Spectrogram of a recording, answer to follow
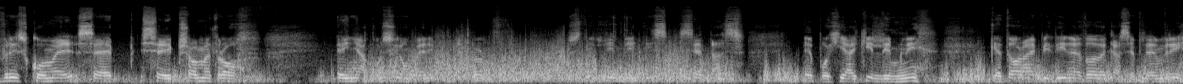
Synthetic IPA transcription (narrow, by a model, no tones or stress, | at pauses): vɾisko̞me̞sese̞ipso̞me̞t̪ɾo̞ | e̞ɲɐko̞sio̞mpe̞ɾipume̞t̪ɾo̞n | st̪ilimnit̪isise̞t̪ɐs | e̞po̞çiɐcilimni | ce̞t̪o̞ɾɐe̞piðiine̞ðo̞ðe̞kɐse̞pt̪e̞ɱvɾi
